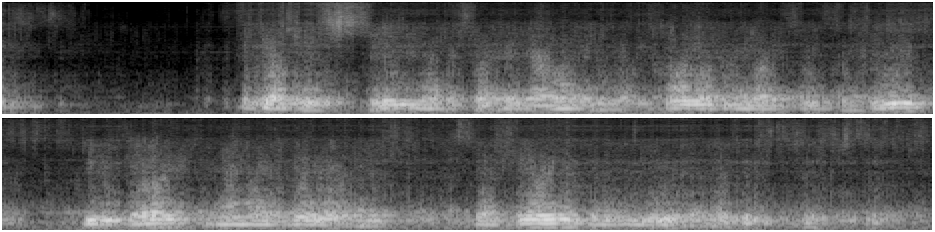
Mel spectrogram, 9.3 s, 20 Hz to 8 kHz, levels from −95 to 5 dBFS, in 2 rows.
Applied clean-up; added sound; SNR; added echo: neural separator model SepFormer DNS4.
